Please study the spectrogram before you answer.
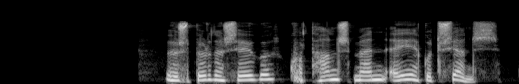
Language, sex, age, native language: Icelandic, female, 70-79, Icelandic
